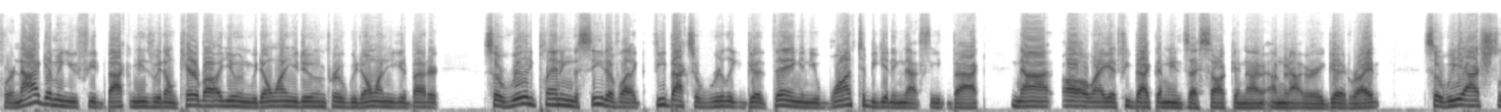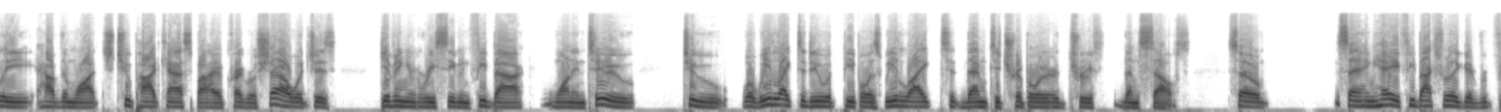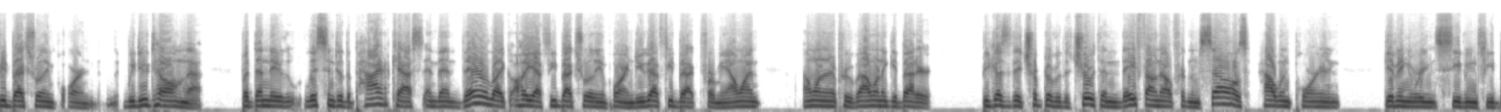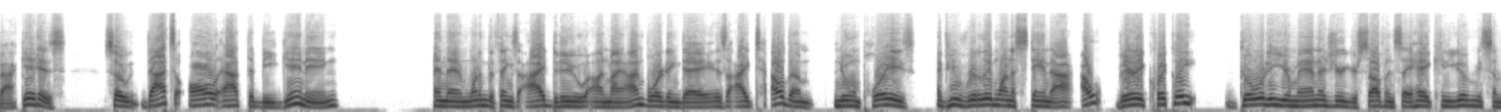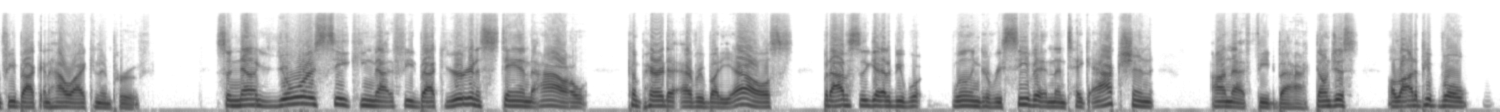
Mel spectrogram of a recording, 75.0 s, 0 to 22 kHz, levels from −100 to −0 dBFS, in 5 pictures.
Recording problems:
distortion; slight; 7% of the sound clipped

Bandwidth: 14.5 kHz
